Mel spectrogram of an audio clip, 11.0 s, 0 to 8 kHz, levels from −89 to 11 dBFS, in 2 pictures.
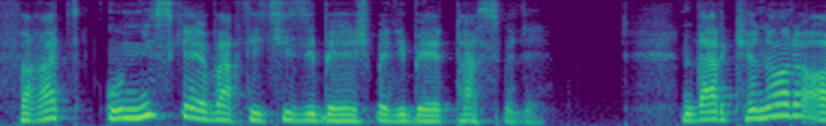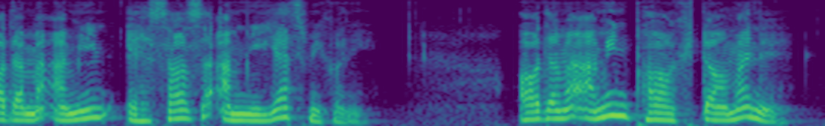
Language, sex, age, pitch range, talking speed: Persian, male, 60-79, 145-195 Hz, 125 wpm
